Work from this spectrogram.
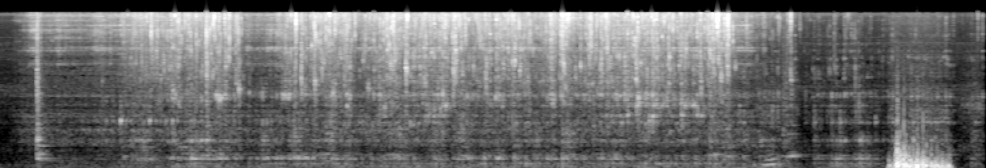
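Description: Cold tap water runs steadily over a freshly boiled potato for about ten seconds, a continuous splashing hiss, followed by a brief louder rush of water near the end.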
